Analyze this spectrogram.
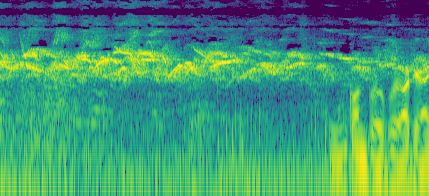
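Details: Chinese hwamei at a winter weekend practice in Hanoi ahead of a singing contest: busy rolling whistles and trills dominate, with a man's voice breaking in near the end.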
